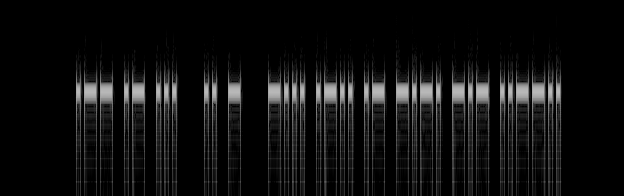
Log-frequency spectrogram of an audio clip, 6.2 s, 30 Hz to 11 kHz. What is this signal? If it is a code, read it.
Morse code, heard as a keyed tone, about 30 wpm, 700 Hz. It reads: WAS IT BLACK?
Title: Sentences from Top 1000 Words - Review Part 2 - 30wpm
